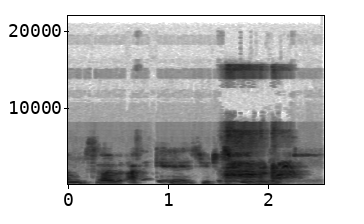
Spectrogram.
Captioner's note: cough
